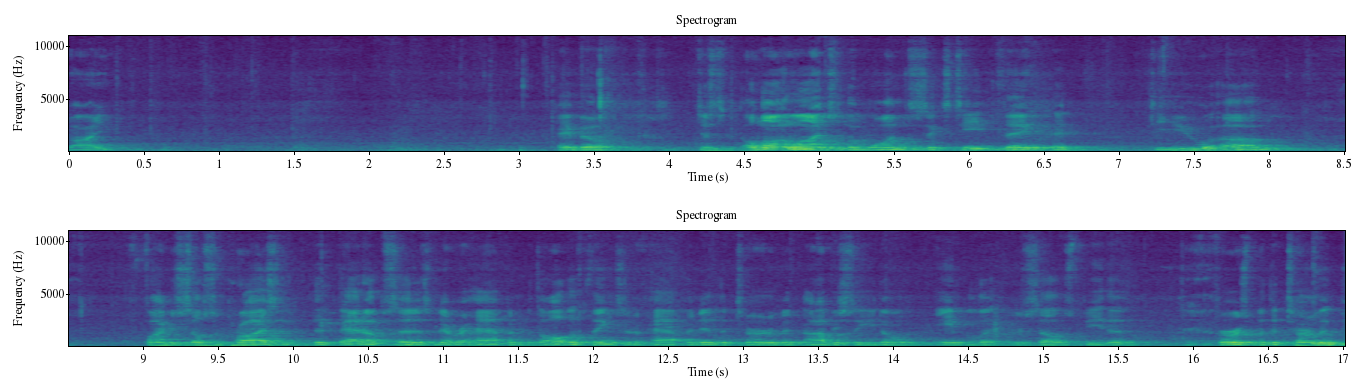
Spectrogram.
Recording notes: An afternoon press conference at Wells Fargo Arena, in Des Moines, the day before the Jayhawks open the NCAA Tournament against Austin Peay.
